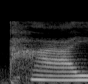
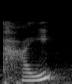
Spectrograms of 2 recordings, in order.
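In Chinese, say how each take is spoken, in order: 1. 这个字是一个音一个音慢慢拉长读的。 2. 这个字是作为一个音节顺畅地读出来的。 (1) "我放慢一点，把这个音把它发完整" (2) "把它连起来就是台"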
